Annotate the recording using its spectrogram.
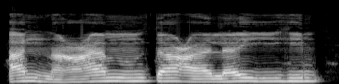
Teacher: নুনকে সুন্দর করে ধরতে হবে, তারপর হচ্ছে গলার মধ্য থেকে আইন উচ্চারণ করতে হবে।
